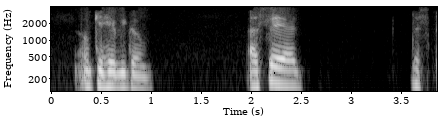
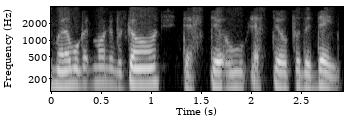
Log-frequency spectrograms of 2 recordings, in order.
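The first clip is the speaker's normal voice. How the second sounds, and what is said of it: Excited, very fast speech. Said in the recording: “I'm getting so excited. I'm talking like a machine gun. Let me slow down.”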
